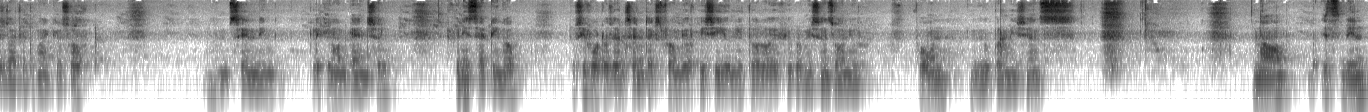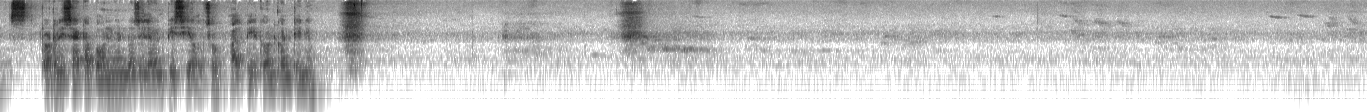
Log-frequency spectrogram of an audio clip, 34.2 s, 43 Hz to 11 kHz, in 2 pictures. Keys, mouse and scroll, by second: 21.5 click.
